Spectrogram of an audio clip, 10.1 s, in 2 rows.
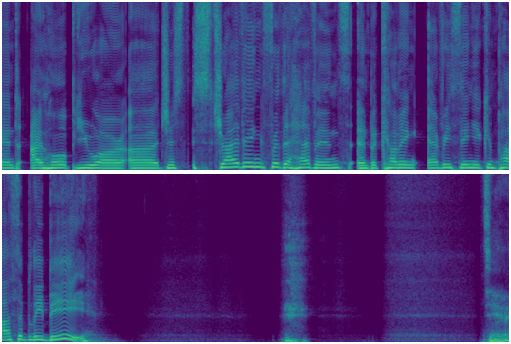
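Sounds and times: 
speech: 0:00.0 - 0:06.1, 0:07.9 - 0:08.2, 0:09.9 - 0:10.1
heavy breathing from someone out of breath: 0:06.5 - 0:10.1.

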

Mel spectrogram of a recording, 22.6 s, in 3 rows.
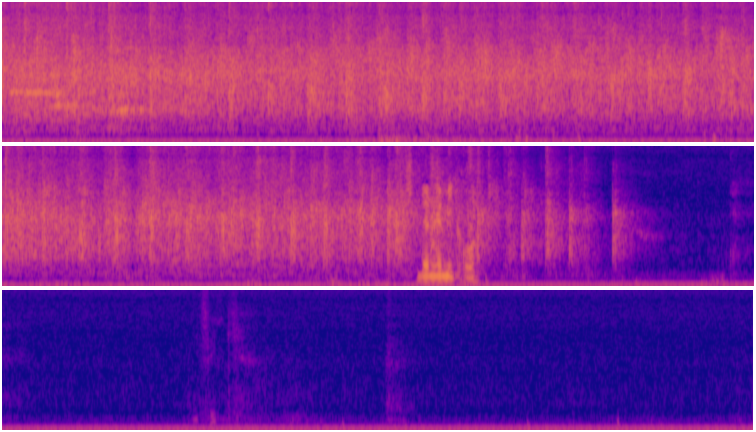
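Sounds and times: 
audience applause welcoming a speaker at a gathering: 0:00.0 - 0:14.0
speech: 0:11.7 - 0:12.4.

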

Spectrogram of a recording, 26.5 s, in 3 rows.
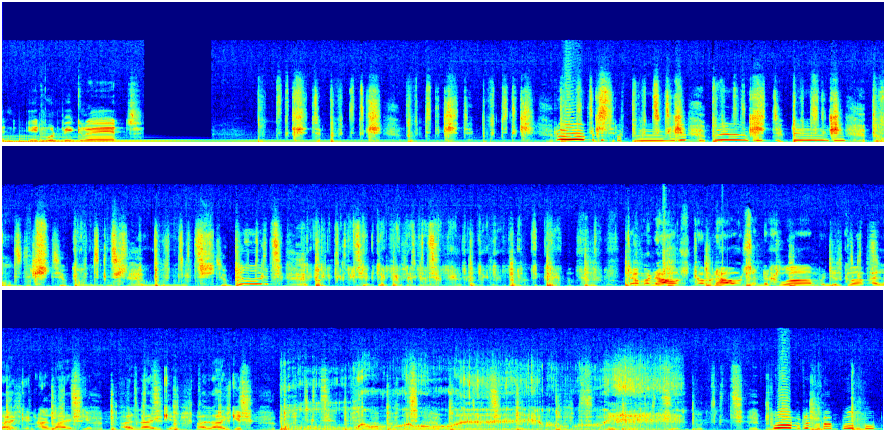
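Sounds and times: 
speech: 0:00.3 - 0:01.4, 0:03.1 - 0:03.4, 0:05.5 - 0:13.9, 0:15.1 - 0:22.8, 0:23.7 - 0:24.1, 0:25.1 - 0:26.4
beatboxing: 0:02.6 - 0:26.4.

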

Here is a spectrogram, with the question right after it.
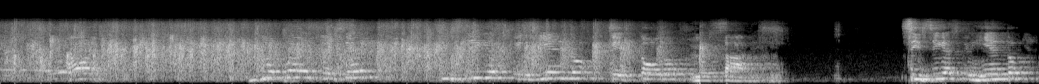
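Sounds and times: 
crowd applauding: 0:00.0 - 0:07.3
speech: 0:04.4 - 0:07.9, 0:09.0 - 0:10.3.

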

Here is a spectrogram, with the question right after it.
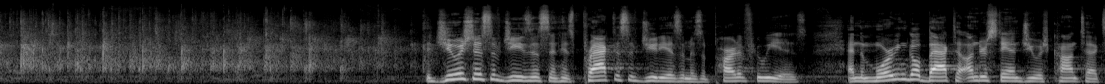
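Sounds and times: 
audience clapping: 0:00.0 - 0:04.4
speech: 0:04.2 - 0:11.0.

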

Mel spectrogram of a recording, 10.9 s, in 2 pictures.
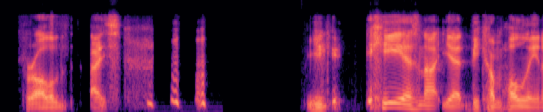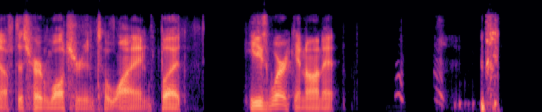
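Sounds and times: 
speech: 0:00.2 - 0:02.2, 0:03.1 - 0:08.9, 0:09.8 - 0:10.4
person coughing: 0:09.8 - 0:10.5.

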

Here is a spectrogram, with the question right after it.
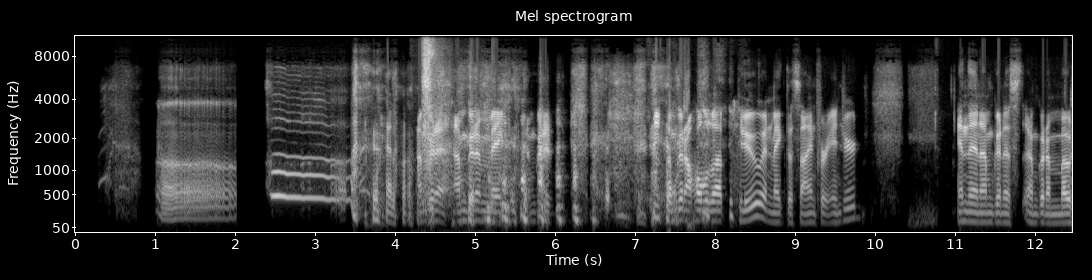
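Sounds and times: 
speech: 0:01.0 - 0:01.5, 0:03.7 - 0:12.4
person moaning: 0:01.0 - 0:03.5, 0:06.8 - 0:08.2
laughter: 0:03.5 - 0:08.5.

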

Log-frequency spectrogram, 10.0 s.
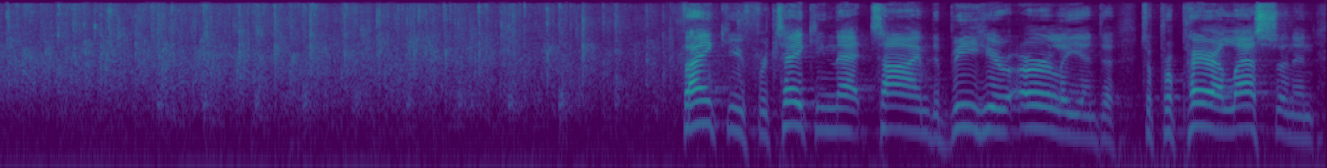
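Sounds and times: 
round of applause: 0:00.0 - 0:06.0
speech: 0:05.2 - 0:09.9.

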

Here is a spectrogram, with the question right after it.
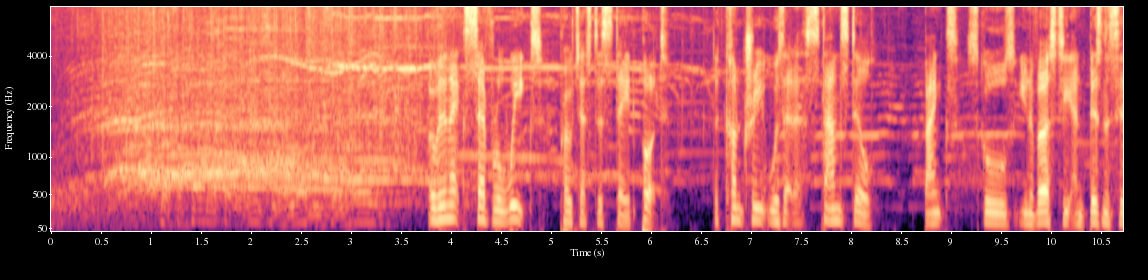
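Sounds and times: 
crowd cheering in the streets of Lebanon: 0:00.0 - 0:10.7
whoops and whistles: 0:02.0 - 0:06.7
speech: 0:03.8 - 0:10.7.

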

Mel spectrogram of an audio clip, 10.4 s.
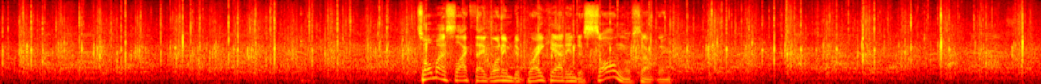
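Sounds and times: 
large crowd clapping a beat: 0:00.0 - 0:10.3
speech: 0:04.2 - 0:06.9.

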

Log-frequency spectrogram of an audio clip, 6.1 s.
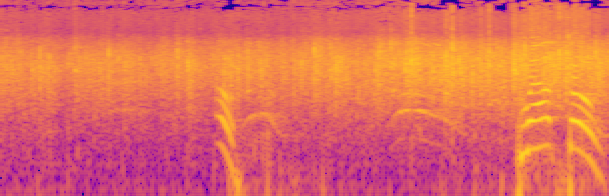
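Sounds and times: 
audience applauding: 0:00.0 - 0:06.0
speech: 0:02.2 - 0:02.6, 0:05.2 - 0:06.0.

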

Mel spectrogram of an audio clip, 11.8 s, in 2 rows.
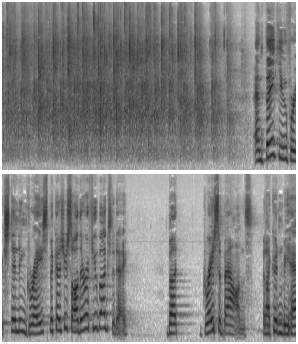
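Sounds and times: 
audience applause: 0:00.0 - 0:04.8
speech: 0:05.0 - 0:08.5, 0:09.2 - 0:11.7.

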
